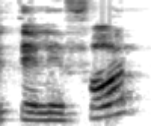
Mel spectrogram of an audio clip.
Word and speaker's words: téléphone: Vous avez un numéro de téléphone, ya, numéro de téléphone, karena ini aksannya 2 di E ini, jadi bacanya tele, ya, bukan telepon, tapi telepon. Jadi dibaca E yang kedua, ya.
